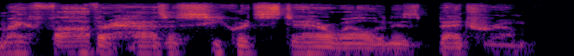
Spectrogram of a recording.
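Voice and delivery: hushed, secretive half-whisper. Voicing a ghost who tells a player a secret: half-whisper. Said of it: "she whispers".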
